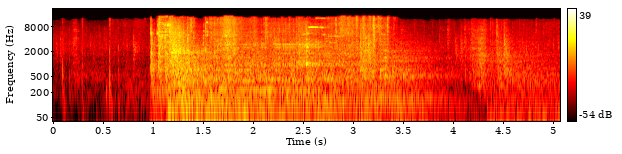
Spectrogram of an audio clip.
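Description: An electric machine buzzes and crackles loudly.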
